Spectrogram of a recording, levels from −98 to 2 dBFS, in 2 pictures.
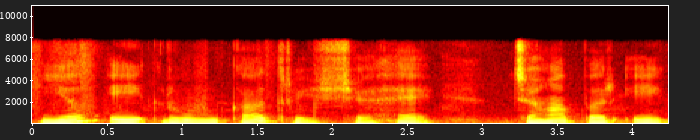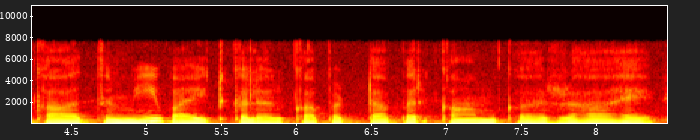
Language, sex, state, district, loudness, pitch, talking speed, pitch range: Hindi, female, Jharkhand, Ranchi, -15 LUFS, 180 Hz, 135 wpm, 175-195 Hz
